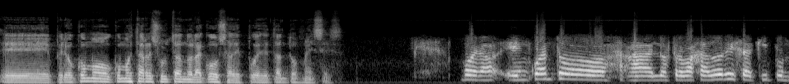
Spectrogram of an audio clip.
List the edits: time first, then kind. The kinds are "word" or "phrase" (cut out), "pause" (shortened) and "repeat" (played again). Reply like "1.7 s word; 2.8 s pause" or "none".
none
